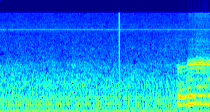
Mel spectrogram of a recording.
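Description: Room hum with a small click, then near the end a toddler starts one long vocal sound held at a steady pitch.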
